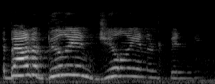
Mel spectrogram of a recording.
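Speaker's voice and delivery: loud, thrilled rating; excited. Real, not acted. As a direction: gush it out loud. Exaggerated enthusiastic rating.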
